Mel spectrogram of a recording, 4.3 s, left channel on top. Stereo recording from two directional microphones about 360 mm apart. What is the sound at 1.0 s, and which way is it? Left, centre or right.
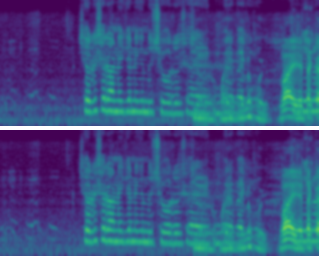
A woman's voice, centre.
